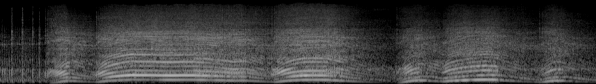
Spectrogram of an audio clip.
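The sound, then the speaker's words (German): A harvester's motorized saw on a long gripper arm cuts down a maple tree next to the town hall in Miesbach, Germany, during pest control measures. Its engine whines loudly, pitch surging and dropping in repeated revs, with no voices. “Neben dem Rathaus schneidet eine Holzerntemaschine, ein sogenannter Harvester, mit einer Säge an einem langen Greifarm einen Ahorn ab und legt ihn auf die Straße.”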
